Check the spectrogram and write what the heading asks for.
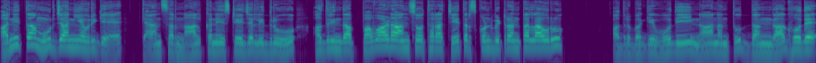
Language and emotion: Kannada, surprised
